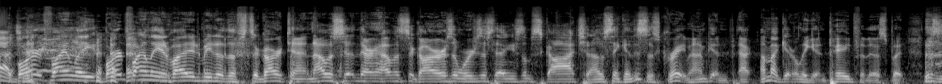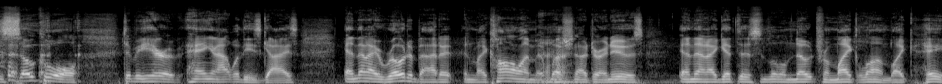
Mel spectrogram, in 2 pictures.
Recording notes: "LIVE" from Angel Stadium in Anaheim, CA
